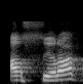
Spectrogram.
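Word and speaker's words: الصراط: dan Kisai, beliau-beliau ini menganut cara baca as-sirat menggunakan sad, sehingga dibaca ihdinas siratal mustaqim pakai sad. Ada lagi qiraat yang berbeda menggunakan sin. Wa qara'a as-sirat, jadi enteng dia. Ihdinas siratal pakai sin.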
